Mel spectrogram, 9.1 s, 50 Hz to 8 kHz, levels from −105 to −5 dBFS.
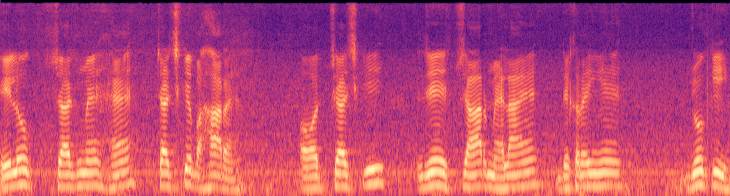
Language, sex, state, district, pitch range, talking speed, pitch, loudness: Hindi, male, Bihar, Saran, 130-155 Hz, 140 wpm, 145 Hz, -15 LUFS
